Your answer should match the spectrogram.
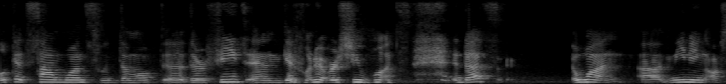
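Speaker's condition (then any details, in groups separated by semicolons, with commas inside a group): No condition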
